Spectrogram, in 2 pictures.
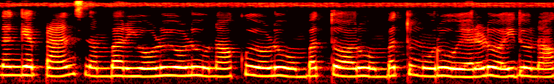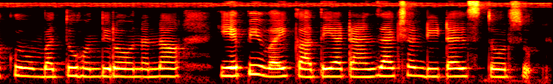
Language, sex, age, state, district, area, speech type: Kannada, female, 18-30, Karnataka, Tumkur, urban, read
